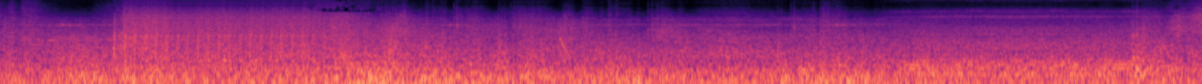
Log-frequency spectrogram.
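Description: Aircraft engines roar steadily.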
